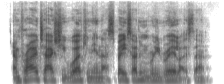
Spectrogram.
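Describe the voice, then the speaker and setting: This man talks at a medium pitch. The recording is very clean, with a silent background. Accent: British. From UK. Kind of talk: interview.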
